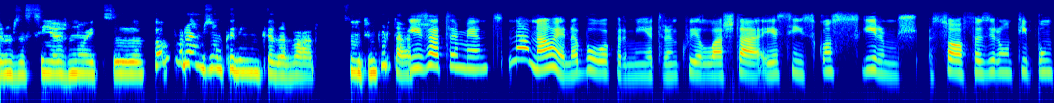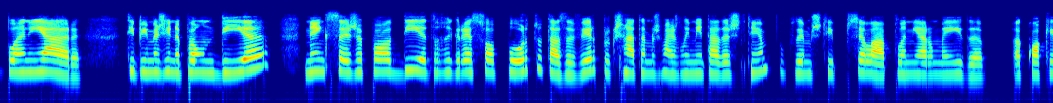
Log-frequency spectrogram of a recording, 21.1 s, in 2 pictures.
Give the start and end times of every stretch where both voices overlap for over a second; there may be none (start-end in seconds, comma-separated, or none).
none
